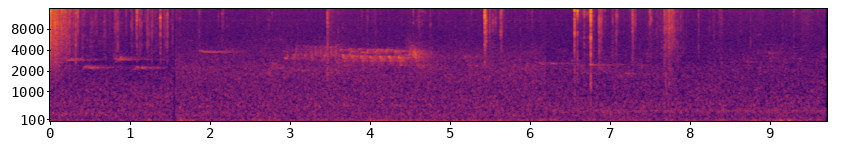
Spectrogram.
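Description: Small birds chirping now and then over a quiet, steady outdoor background, with one longer buzzy call about three seconds in. A few sharp clicks come in the second half.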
